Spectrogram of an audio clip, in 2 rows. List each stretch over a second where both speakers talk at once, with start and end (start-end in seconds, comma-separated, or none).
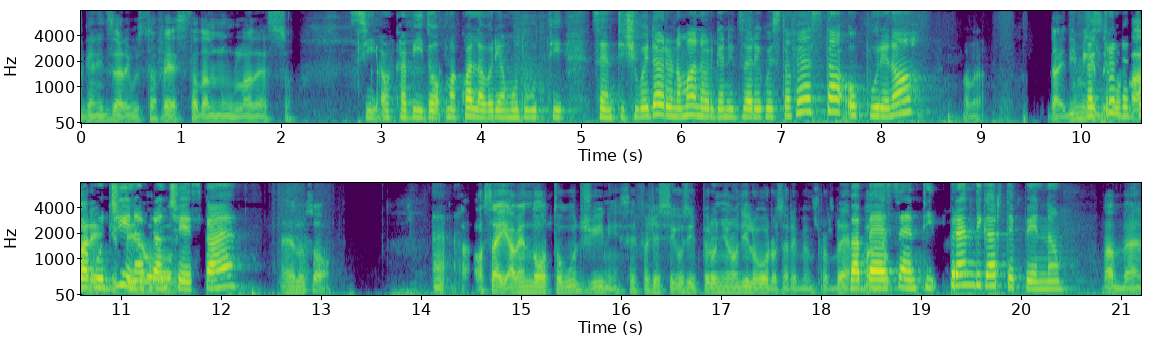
10.1-11.6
